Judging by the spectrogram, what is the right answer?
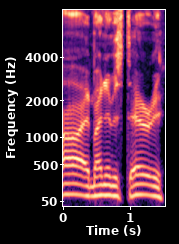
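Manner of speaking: very deep voice, pitched right down. Retelling a scene where a woman walks up and introduces herself, in Terry's very deep voice. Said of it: "Has a very deep voice".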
